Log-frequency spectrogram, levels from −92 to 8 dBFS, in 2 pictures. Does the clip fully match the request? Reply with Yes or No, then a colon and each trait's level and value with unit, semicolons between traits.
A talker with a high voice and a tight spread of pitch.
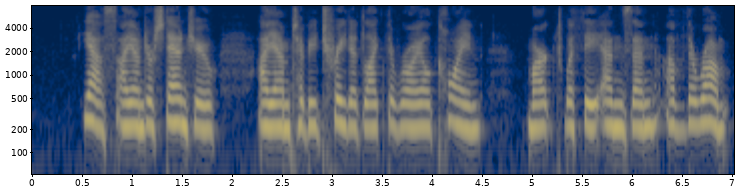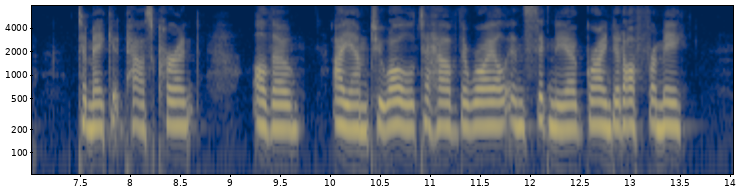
Yes: high, 220 Hz; narrow, 1.4 semitones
